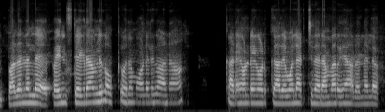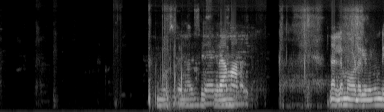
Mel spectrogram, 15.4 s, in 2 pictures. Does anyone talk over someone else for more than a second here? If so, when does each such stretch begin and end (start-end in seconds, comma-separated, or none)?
11.1-12.3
